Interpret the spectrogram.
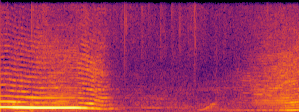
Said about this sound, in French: Alors aidez-nous Olivier Adam à analyser un chant de baleine que vous avez enregistré au large de Madagascar.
